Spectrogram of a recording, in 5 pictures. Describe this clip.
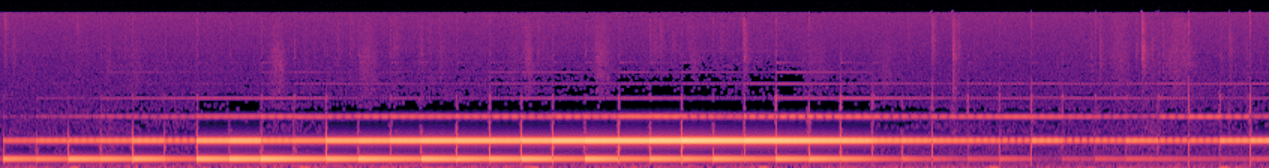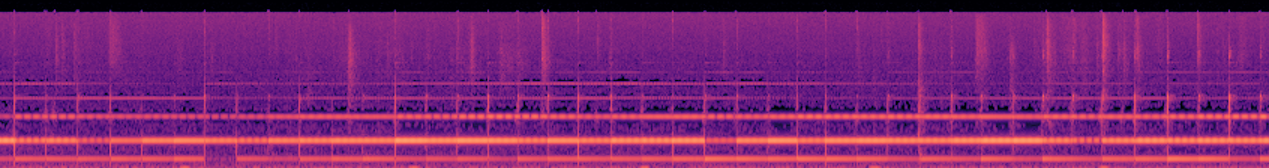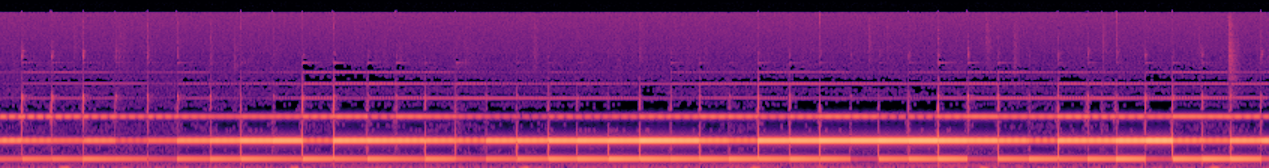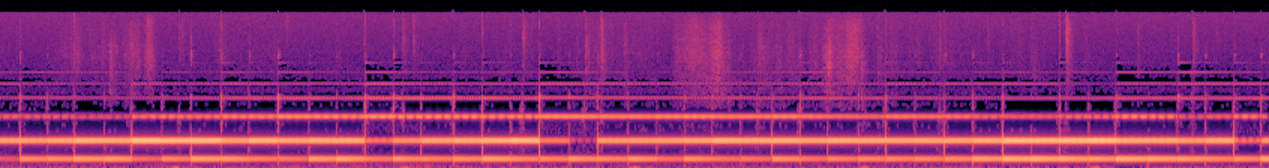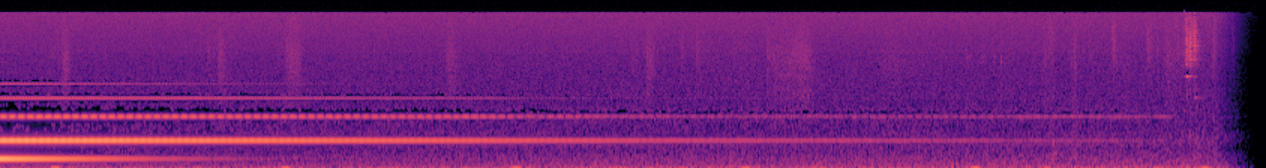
singing-bowl-beat
A singing bowl hit repeatedly with the leather part of the mallet.
harmonic, thalamus-lab, tibetan, tibetan-bowl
